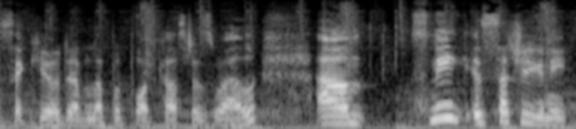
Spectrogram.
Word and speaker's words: Snyk: will instrument an application we'll sneak data out and we'll help that secure it but we'll spell it with a y like the cool kids do yeah and then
